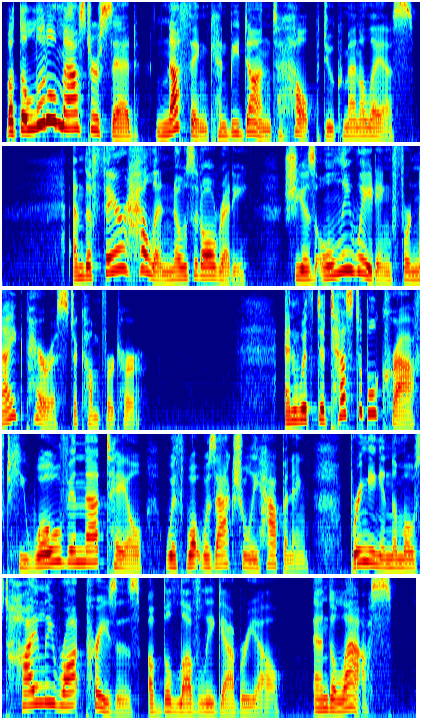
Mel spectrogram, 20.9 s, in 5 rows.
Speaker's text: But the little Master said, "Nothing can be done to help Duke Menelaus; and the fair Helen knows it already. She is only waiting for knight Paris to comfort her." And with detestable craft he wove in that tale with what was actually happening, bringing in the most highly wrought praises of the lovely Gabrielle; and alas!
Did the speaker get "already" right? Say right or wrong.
right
